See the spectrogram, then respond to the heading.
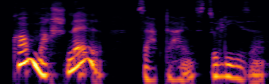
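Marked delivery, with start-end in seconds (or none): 0.1-1.1 put-on eager boy. Heinz drängt seine Schwester.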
